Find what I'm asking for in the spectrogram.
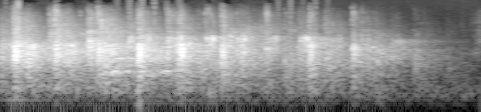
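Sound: audience clapping and applause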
